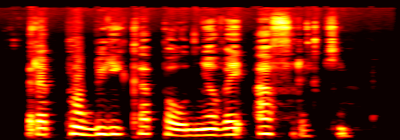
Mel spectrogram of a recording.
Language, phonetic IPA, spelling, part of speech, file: Polish, [rɛˈpublʲika ˌpɔwudʲˈɲɔvɛj ˈafrɨci], Republika Południowej Afryki, proper noun, LL-Q809 (pol)-Republika Południowej Afryki.wav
